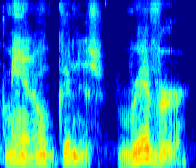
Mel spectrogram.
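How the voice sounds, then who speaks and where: A hoarse man hosting a casual live stream, chatty and greeting viewers by name. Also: mid-range voice, takes it slowly, darkish tone. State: hoarse, losing his voice.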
